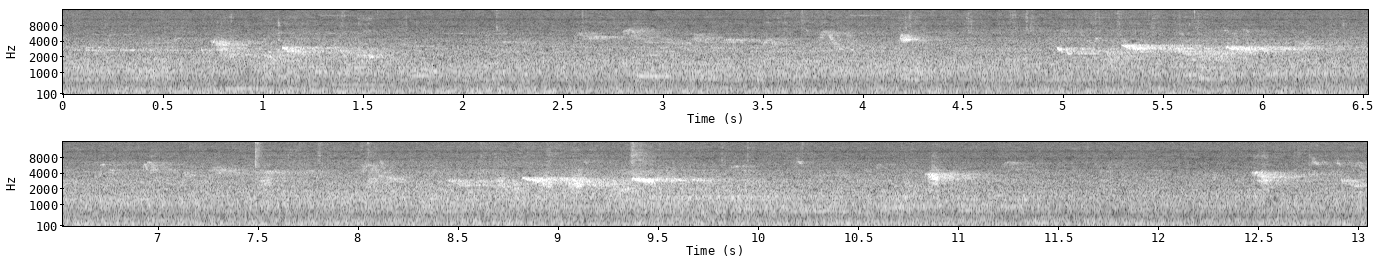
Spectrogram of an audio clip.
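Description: Small birds chirping in short calls every second or two, over a steady low rumble of outdoor background noise.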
